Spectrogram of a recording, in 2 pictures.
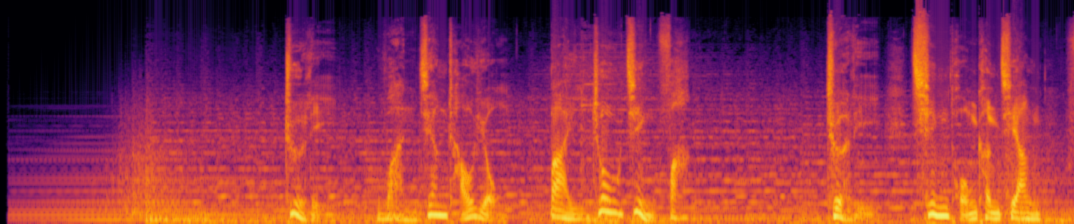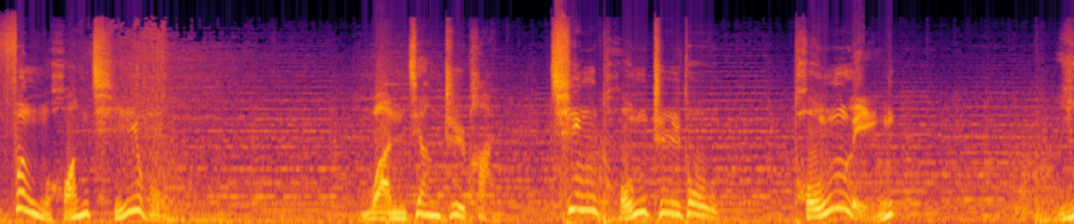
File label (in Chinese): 城市 宣传; 铜陵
